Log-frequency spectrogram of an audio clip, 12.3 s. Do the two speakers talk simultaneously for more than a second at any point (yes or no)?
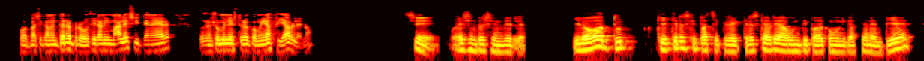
no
